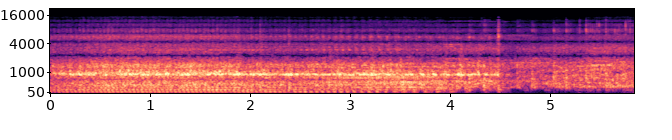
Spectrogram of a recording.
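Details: TVS King three-wheeler with a bad engine noise, addressed by air filter hose replacement: even putter at roughly four beats a second with a light whistle early on; engine runs smooth and healthy.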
